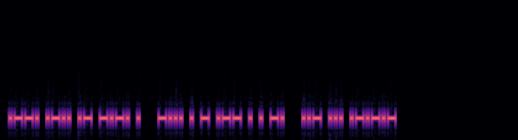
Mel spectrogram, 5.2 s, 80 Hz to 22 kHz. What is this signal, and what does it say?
Morse code, heard as a keyed tone, about 46 wpm, 700 Hz. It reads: PLACE BETWEEN US.
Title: Sentences from Top 1000 Words - Review Part 6 - 45wpm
